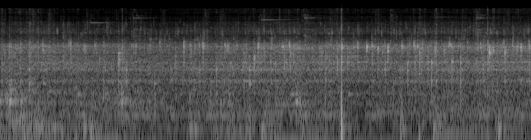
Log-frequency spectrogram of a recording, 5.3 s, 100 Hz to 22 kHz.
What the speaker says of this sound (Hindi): मैं डाल रही हूँ ये 2 दरमियाने साइज़ के प्याज, जिनके मैंने स्लाइस बिल्कुल बारीक से काट लिए हैं, और ये अब मैं इसमें डाल रही हूँ ऑयल में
